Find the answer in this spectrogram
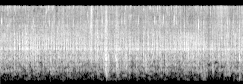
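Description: Beef and zucchini stir-fry sizzling gently in a nonstick pan, a steady soft hiss with a few light ticks.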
